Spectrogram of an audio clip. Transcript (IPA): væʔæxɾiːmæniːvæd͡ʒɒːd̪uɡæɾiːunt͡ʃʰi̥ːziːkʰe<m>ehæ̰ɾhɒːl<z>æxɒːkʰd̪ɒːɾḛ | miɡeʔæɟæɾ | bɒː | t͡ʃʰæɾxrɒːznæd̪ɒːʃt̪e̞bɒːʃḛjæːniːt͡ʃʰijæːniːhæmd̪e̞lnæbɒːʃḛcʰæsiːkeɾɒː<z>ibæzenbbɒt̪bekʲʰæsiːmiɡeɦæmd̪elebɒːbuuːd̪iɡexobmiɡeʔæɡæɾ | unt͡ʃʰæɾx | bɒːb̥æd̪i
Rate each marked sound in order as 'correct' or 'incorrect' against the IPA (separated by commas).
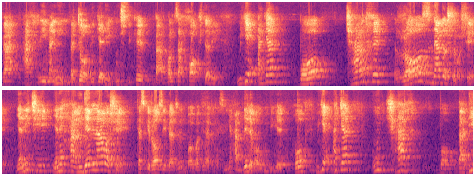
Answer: incorrect, correct, correct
